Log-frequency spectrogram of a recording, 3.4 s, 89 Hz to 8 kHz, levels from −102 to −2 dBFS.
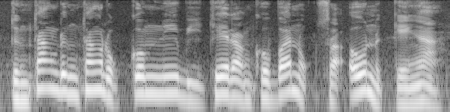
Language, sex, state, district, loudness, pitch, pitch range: Garo, male, Meghalaya, West Garo Hills, -15 LUFS, 175 Hz, 140-190 Hz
